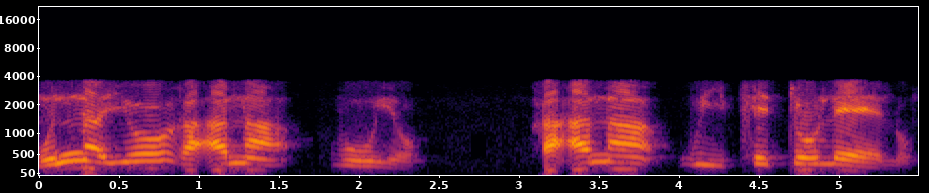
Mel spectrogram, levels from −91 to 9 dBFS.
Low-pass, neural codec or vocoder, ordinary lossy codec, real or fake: 3.6 kHz; none; none; real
